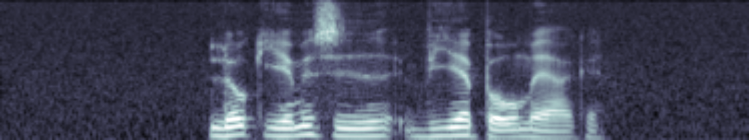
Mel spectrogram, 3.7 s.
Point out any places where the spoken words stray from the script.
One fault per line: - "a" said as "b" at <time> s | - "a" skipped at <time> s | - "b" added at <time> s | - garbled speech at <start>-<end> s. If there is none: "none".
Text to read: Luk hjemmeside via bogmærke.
none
